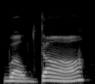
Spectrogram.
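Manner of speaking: ordinary talk, nothing marked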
